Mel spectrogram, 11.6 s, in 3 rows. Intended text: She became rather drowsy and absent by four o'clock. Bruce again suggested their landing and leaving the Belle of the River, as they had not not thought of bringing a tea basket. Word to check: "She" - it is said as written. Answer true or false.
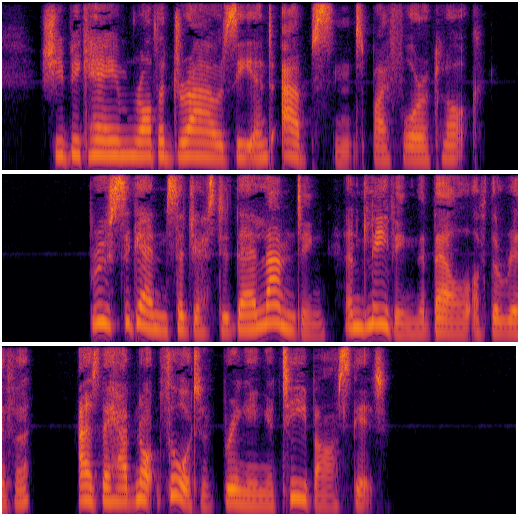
true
